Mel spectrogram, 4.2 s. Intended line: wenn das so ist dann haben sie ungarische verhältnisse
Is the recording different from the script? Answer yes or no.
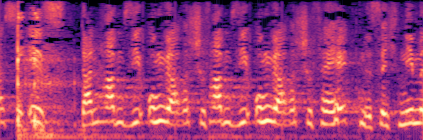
yes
